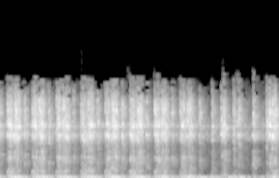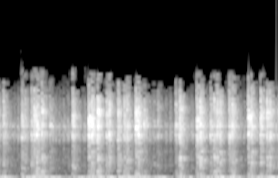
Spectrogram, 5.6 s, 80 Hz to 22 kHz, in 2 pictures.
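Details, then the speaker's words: 1951 GMC pickup with 4.8 LS V8, BTR NSR cam, FiTech intake, 799 heads, no exhaust, stock computer: idle surges and dips, firing beat stumbling every second, barely running without throttle; owner suspects the factory computer cannot cope, needs more idle fuel. "okay so you heard it die at the end there that should give you a really good example of what I'm talking about without any throttle it just Falls flat in its face"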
